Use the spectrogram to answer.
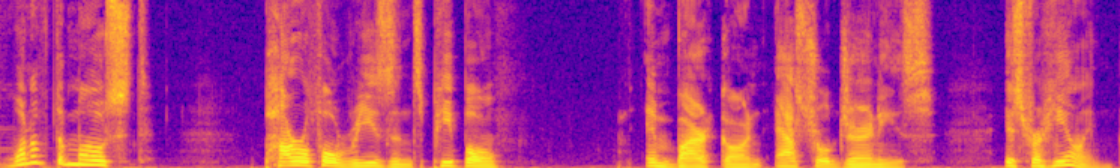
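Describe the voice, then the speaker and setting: A man's voice: mid-range voice, dry recording, clean studio sound. A man from Boston with a Boston accent, hosting a motivational spiritual talk show in a folksy way, speaking straight to listeners. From Boston, USA. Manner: folksy, addresses listeners directly. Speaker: show host.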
